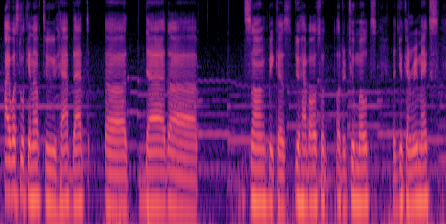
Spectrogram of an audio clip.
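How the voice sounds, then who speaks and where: A man's voice: medium pitch, steady tone, a little slow, music in the background. A man giving an unscripted, casual show-and-tell as a video blogger, rambling and prone to swearing. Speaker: video blogger showing a toy collection.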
